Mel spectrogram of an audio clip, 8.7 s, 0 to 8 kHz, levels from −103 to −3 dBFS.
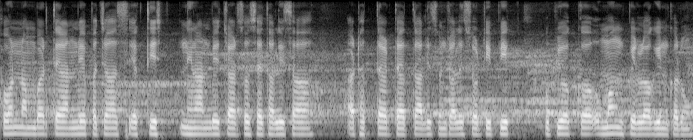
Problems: constant background noise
